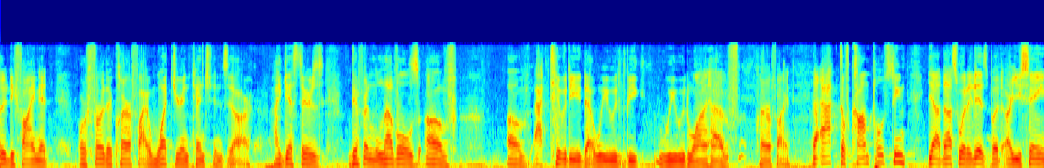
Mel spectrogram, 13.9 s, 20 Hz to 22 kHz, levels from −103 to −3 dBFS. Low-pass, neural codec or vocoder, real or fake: 7.2 kHz; codec, 16 kHz, 4 kbps, FreqCodec, larger model; fake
